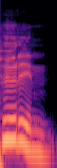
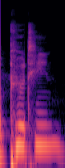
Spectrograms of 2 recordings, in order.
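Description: First: Putin said as PYOO-tin, plain English; Putin the Russian way. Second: Put-on Poutine said as poo-TEEN, French style, rising. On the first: Shown as a demonstration. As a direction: say Putin like the leader's name. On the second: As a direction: say Poutine like the Quebec dish. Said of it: "Or they go".

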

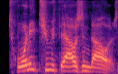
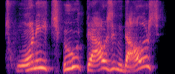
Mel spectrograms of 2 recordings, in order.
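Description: First: Said in the usual way. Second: Slow, higher-pitched, rising question; amazed echo. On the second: Retold or imitated. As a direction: repeat the figure in drawn-out amazement. Echoes salary back in amazement.

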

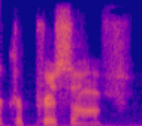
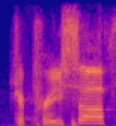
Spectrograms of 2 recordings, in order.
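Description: First: Kaprizov with a short "i", ka-PRISS-off; short-i pronunciation. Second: Kaprizov with a long "ee", ka-PREE-soff; long-ee pronunciation. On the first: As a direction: clip the middle vowel of Kaprizov to "i". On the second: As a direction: stretch the middle vowel of Kaprizov to "ee". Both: Shown as a demonstration. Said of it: "Kaprizov or Kaprizov?".

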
